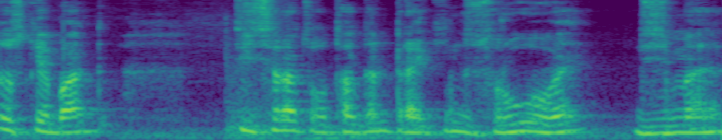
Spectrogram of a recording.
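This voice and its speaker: Speaking with a Haryana accent, a man holds a high pitch and fairly even intonation. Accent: Haryanvi. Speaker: travel vlogger. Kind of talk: casual talk to camera.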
